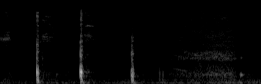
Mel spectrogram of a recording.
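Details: Adult man coughs up a chunky foreign mass: three short, forceful coughs in quick succession then a brief hissing exhalation, a productive cough.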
